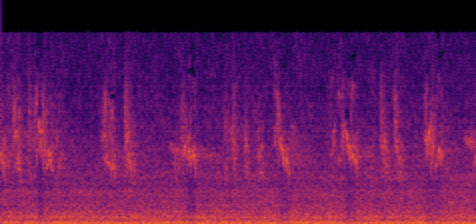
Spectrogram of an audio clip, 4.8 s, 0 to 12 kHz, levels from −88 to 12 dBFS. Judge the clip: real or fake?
fake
